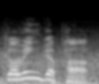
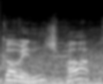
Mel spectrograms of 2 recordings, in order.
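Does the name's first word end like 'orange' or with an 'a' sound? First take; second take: a sound; like orange. First: The name ends with an 'a' vowel sound. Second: The name ends rhyming with 'orange'. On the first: The speaker calls it right. "So it must be Goringa" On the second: The speaker calls it wrong. "Probably Goringe Park"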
